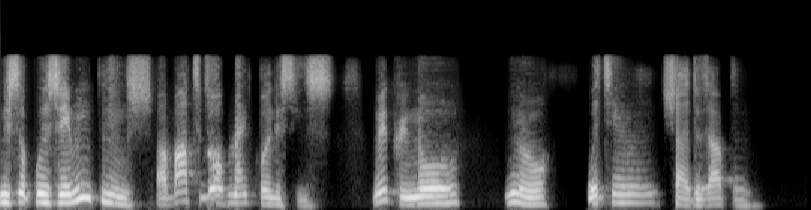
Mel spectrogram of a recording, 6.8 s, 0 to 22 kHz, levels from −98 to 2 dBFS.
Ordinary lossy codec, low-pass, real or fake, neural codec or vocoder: none; 7.2 kHz; fake; codec, 16 kHz, 0.5 kbps, X-Codec, HuBERT features, trained on general audio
